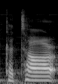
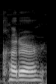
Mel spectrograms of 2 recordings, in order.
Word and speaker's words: Qatar: Cup that kicked off in Qatar our Qatar depending on how you want to pronounce it in November of 2022.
